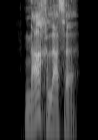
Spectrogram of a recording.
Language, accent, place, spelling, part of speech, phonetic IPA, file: German, Germany, Berlin, nachlasse, verb, [ˈnaːxˌlasə], De-nachlasse.ogg
- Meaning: inflection of nachlassen: 1. first-person singular dependent present 2. first/third-person singular dependent subjunctive I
